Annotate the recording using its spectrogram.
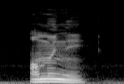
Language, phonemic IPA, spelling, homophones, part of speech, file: French, /ɑ̃.m(ə).ne/, emmener, emmenai / emmené / emmenées / emmenés, verb, Fr-emmener.ogg
- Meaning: 1. to take off, take away or out 2. to take (someone) along somewhere, to take (something) with (someone)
